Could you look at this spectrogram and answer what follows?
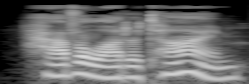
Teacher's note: All of those little words, a lot of, run together into a lotta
